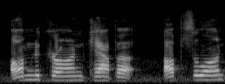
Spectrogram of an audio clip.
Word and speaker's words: Omicron Kappa Upsilon: He is a member of the Dental Honor Society, Omicron Kappa Upsilon.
